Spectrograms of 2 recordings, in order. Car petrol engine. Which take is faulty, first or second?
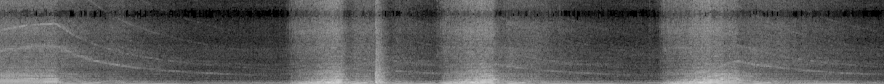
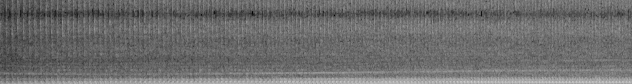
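second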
